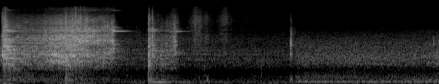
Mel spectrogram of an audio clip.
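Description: Aggressive inline skates grinding a metal handrail: a loud scrape lasting about a second with a thin metallic ring, then a sharp clack and a few knocks as the skater lands, and one more click near the end.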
